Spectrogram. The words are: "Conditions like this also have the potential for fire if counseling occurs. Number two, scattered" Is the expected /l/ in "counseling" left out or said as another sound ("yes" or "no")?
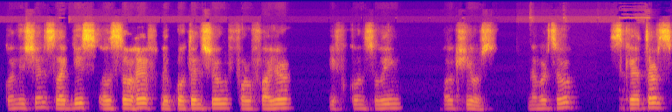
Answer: yes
